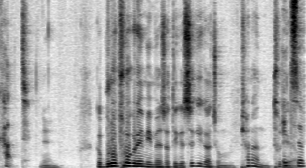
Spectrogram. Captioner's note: speaking korean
